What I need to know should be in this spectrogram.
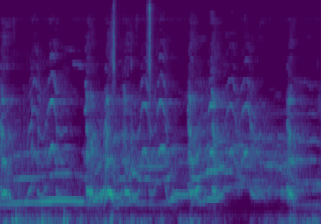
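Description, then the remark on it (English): Several pet dogs out in the country howl together while sirens are going off, in long, overlapping wavering tones, joined by a few sharper yips and whimpers, sustained fairly loudly across the whole stretch with no talking. “My dogs, you hear them howling.”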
